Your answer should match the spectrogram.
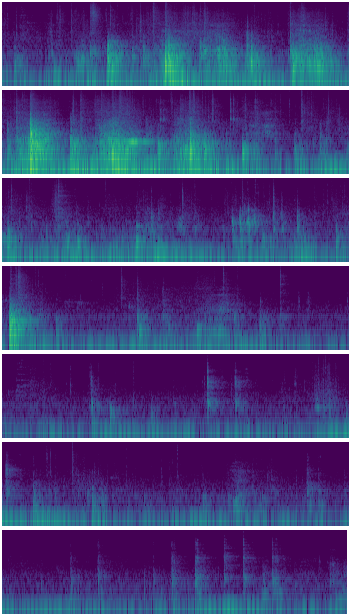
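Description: A wooden chair knocking and creaking against the floor as a person tied to it struggles against the rope. The knocks come thick and loud for the first several seconds, with one loud knock a little before the middle, then fainter scattered clicks.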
